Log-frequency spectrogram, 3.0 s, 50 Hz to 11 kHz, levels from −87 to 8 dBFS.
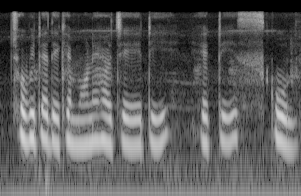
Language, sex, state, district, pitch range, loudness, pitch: Bengali, female, Tripura, Dhalai, 210-240 Hz, -17 LUFS, 220 Hz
